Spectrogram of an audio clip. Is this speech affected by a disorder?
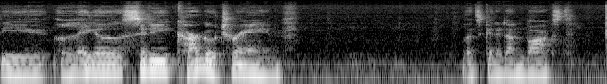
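No.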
